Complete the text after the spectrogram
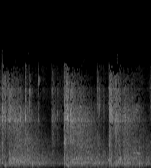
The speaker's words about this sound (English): shots taken, suspect down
